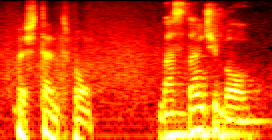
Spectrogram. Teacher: In most Brazilian accents, it's s before a voiceless consonant and before a pause.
